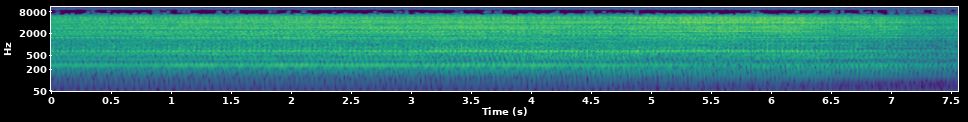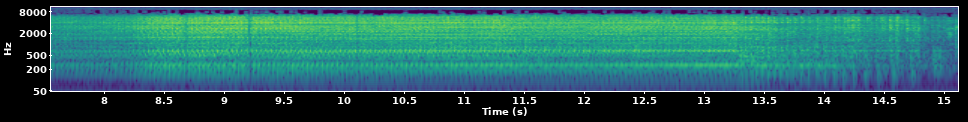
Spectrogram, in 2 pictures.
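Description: A car engine runs with a loud, continuous droning hum at an even pitch. Its loudness eases briefly midway, then returns to a steady level.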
